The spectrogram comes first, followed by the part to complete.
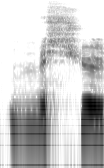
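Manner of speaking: high, stately address; cold dignity. Acted. Marquise rising before the brothers, high and dignified. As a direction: address them formally, on your dignity. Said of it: "avec une froide dignité".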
